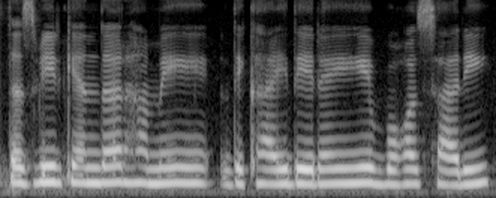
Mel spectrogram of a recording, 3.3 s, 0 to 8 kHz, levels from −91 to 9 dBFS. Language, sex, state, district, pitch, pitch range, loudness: Hindi, female, Madhya Pradesh, Bhopal, 230 Hz, 220-235 Hz, -14 LUFS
